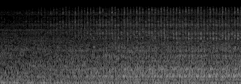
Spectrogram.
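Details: VW Polo with variable-speed AC compressor, after replacing the compressor control valve (before: refrigerant present but no cooling): steady idle with soft constant compressor hum, no knock or squeal; now cooling well, normal compressor operation.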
